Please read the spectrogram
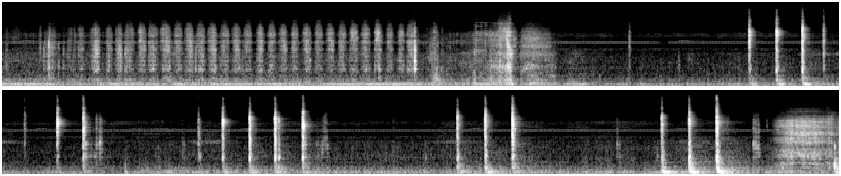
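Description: Rapid scraping of a metal tool inside a CPVC elbow fitting for the first four seconds, as the broken pipe stub is worked out of the socket. From about seven seconds in come sharp taps in groups of two or three as a hammer strikes the tool driven into the fitting.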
